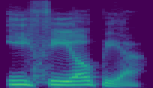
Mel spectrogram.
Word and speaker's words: Ethiopia: it's a country but we don't pronounce you say EOP I don't even know how you say it inter we say Ethiopia so that Ethiopia and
